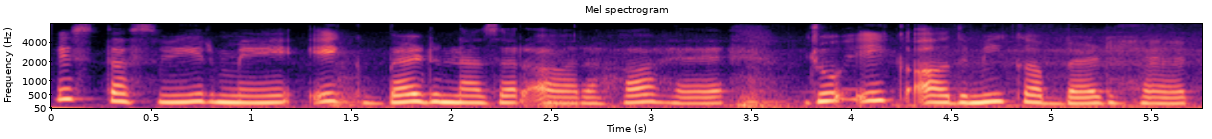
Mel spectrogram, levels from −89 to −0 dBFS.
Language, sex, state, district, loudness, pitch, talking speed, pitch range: Hindi, female, Uttar Pradesh, Lalitpur, -15 LUFS, 240 Hz, 155 wpm, 220-265 Hz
